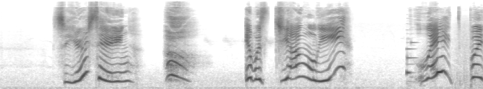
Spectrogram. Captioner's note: gasp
